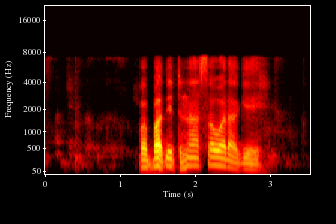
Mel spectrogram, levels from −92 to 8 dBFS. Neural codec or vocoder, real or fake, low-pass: codec, 16 kHz in and 24 kHz out, 0.9 kbps, LongCat-Audio-Codec, four codebook decoder; fake; 7.2 kHz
